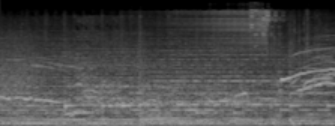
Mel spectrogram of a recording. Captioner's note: cheering; shouting; cheering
